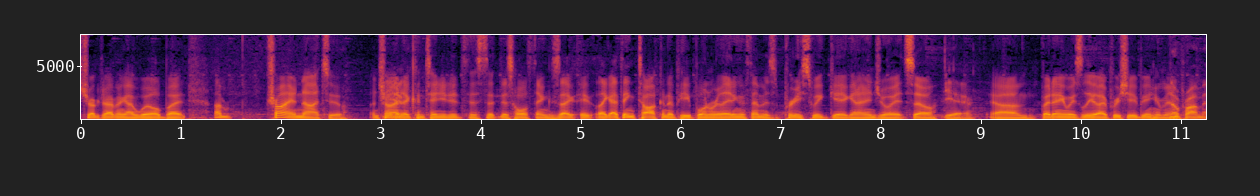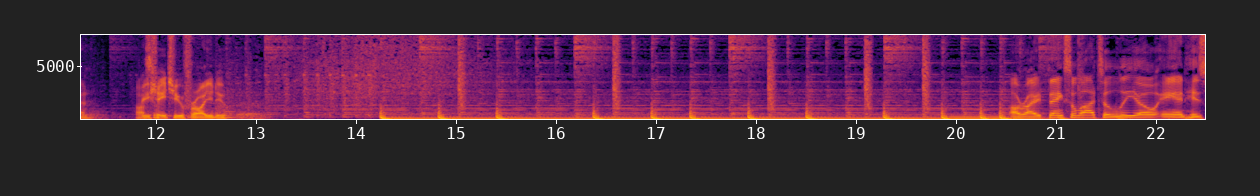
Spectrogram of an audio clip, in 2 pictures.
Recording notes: I brought my recording equipment in hopes of interviewing people attending the conference and releasing our discussions as an episode. While I did get to have several people record with me, our time was cut short after the fourth guest.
